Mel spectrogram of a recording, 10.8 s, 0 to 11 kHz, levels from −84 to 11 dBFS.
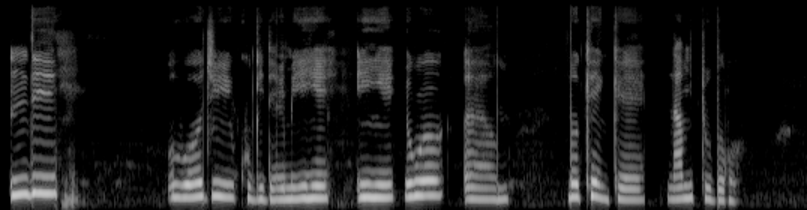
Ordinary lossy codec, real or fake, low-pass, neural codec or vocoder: none; fake; 9.9 kHz; codec, 24 kHz, 3.1 kbps, DualCodec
